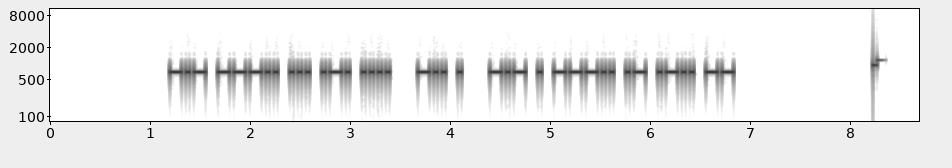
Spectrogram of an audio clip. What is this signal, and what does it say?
Morse code, heard as a keyed tone, about 30 wpm, 700 Hz. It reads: K8SRH DE KE8ALM
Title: USA Callsign DE Callsign 30wpm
